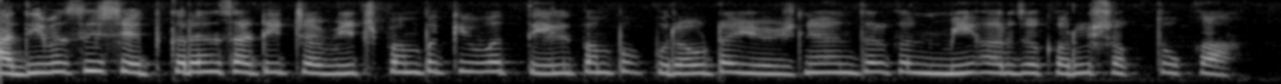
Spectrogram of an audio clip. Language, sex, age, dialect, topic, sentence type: Marathi, female, 18-24, Standard Marathi, agriculture, question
